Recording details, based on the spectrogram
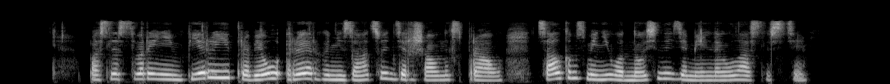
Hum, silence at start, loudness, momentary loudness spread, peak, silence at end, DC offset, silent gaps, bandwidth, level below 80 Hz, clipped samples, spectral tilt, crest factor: none; 0.9 s; -16 LUFS; 9 LU; -2 dBFS; 0.85 s; under 0.1%; none; 8.4 kHz; -62 dBFS; under 0.1%; -4.5 dB/octave; 16 dB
